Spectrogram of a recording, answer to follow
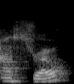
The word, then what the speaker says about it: Ostro: amongst other things right that is correct it's pronounced astro astra but you wouldn't be the first who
